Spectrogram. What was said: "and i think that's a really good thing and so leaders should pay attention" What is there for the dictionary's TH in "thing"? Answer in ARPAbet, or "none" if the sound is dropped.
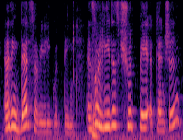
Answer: T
